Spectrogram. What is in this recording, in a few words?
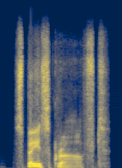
"spacecraft", British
